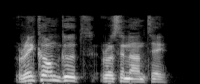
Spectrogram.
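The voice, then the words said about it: Put-on Ceres station accent. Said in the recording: “The accent was pure Ceres station.”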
